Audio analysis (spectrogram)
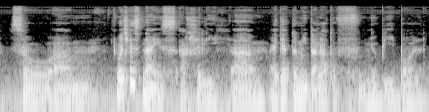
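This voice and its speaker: Soft-spoken, the man is heard against noticeable background noise and audible room echo. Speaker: travel vlogger. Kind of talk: casual vlog narration. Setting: hotel room.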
